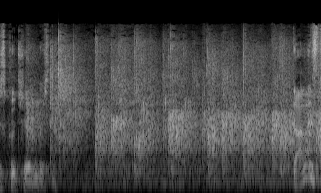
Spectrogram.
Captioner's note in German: Beifall SPD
